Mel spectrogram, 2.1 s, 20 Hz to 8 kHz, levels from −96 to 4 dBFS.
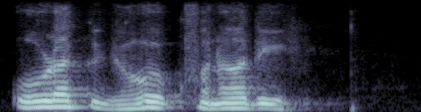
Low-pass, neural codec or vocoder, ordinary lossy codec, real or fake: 7.2 kHz; vocoder, 22.05 kHz, 80 mel bands, Vocos; Opus, 16 kbps; fake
